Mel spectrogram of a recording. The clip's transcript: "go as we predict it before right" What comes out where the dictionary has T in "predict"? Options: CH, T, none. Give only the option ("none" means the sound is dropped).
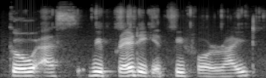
none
